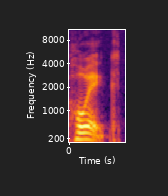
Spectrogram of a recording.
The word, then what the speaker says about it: Hawick: So, Henry, the point I'm making Just wanted to say Hawick, didn't you?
